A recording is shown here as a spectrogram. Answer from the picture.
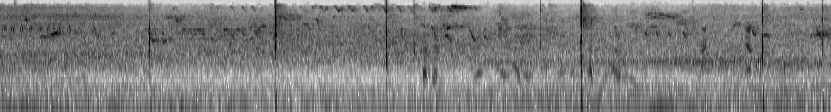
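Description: Open-air ambience between rallies: a steady low rumble with faint, distant voices, broken by four short sharp knocks spread through.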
